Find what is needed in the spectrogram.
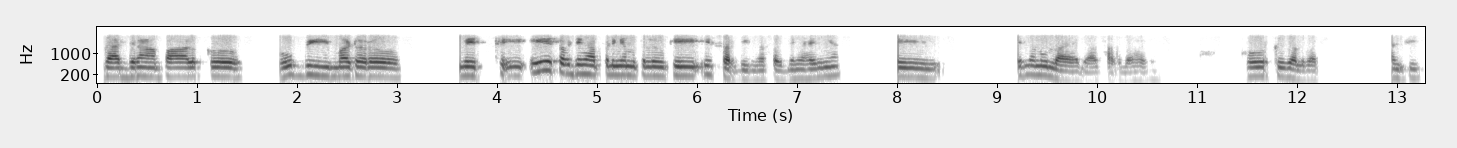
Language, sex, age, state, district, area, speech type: Punjabi, female, 45-60, Punjab, Muktsar, urban, conversation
